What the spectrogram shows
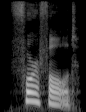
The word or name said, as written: fourfold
